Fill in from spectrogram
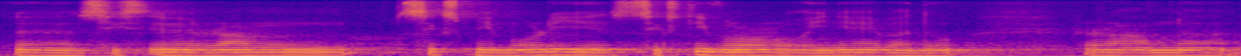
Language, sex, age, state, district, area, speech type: Manipuri, male, 30-45, Manipur, Thoubal, rural, spontaneous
